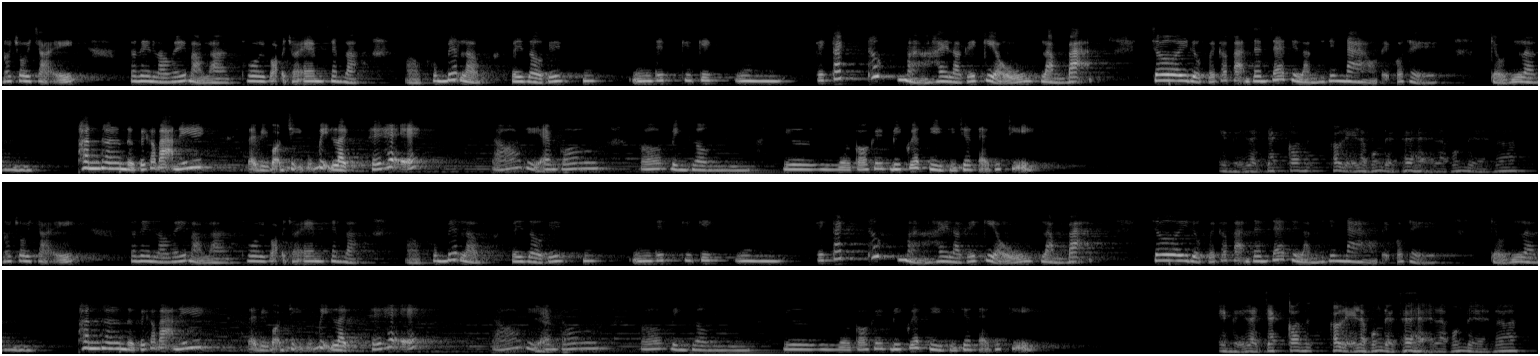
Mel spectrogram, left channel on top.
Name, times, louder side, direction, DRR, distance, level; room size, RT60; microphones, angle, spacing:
voice 1, 0.0-4.8 5.1-6.0 6.3-7.8 8.1-14.4 14.9-15.7 16.1-17.5 17.8-19.6 20.3-21.4 21.7-22.9 23.2-25.7, left 4 dB, 40° left, 13 dB, 0.4 m, -32 dB
sound 1, 16.7-23.4, equal, 45° right, 3.0 m, -54 dB
voice 2, 20.7-21.0 27.5-30.5, right 5 dB, 80° right, 17 dB, 0.5 m, -40 dB
16.0 x 7.5 x 10.0 m, 1.3 s
head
